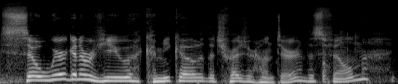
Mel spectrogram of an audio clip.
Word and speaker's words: Kumiko: It's Kumiko. It's not Kumiko. It's Kumiko. They say it like 22 times.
